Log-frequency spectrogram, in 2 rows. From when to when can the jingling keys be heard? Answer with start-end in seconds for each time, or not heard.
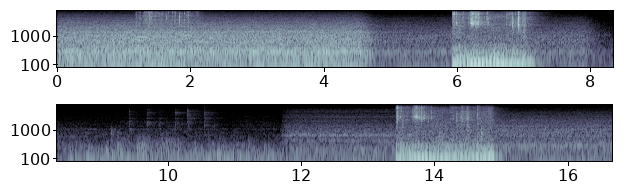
1.1-2.2, 5.9-7.2, 13.4-14.9.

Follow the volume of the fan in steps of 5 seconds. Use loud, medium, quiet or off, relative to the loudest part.
loud, quiet, quiet, quiet.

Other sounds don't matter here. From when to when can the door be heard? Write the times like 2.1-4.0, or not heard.
not heard.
